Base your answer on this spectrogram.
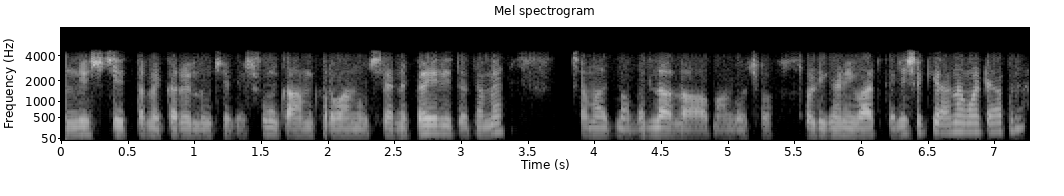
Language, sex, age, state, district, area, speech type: Gujarati, male, 45-60, Gujarat, Morbi, rural, conversation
